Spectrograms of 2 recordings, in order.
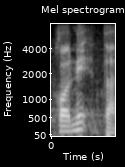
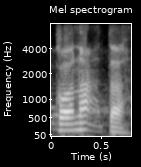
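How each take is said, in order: First: The vowel after the n is 'i'. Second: The vowel after the n is 'a'. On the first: "bi kasrin nun" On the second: "Qana'a yaqna'u"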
